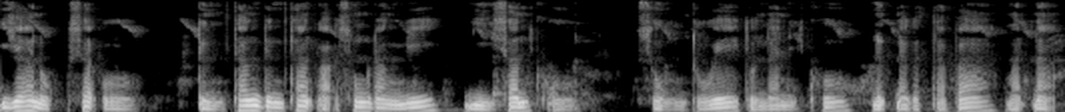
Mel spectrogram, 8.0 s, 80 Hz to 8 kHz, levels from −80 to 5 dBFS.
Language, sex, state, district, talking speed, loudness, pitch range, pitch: Garo, male, Meghalaya, South Garo Hills, 80 wpm, -17 LUFS, 85-120 Hz, 105 Hz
